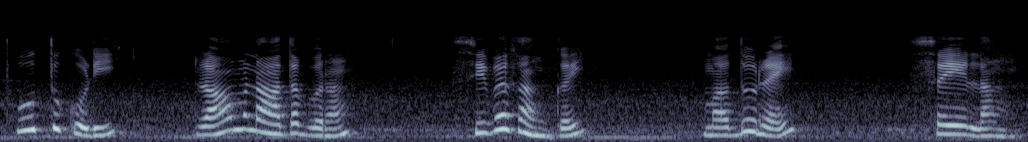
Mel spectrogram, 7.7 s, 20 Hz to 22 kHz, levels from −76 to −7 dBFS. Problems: none marked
